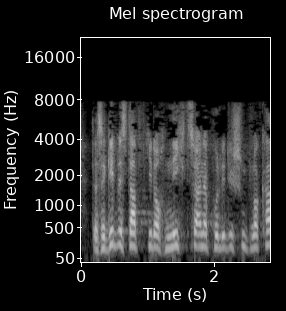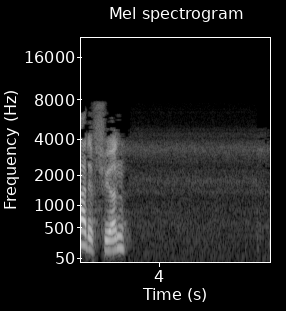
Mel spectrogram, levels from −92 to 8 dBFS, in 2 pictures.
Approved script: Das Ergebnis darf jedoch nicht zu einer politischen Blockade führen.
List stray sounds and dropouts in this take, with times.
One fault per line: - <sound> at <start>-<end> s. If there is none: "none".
none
